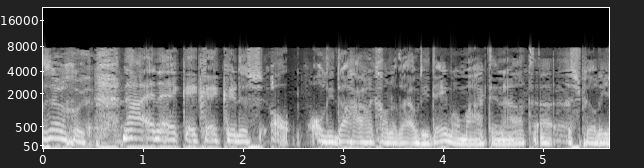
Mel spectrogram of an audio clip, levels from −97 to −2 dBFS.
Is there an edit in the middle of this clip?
no; 0 cuts

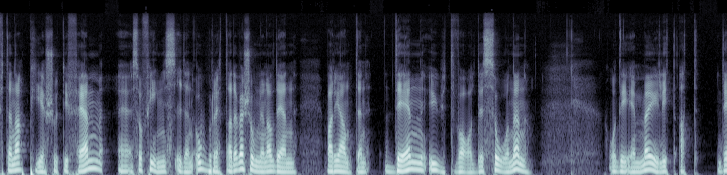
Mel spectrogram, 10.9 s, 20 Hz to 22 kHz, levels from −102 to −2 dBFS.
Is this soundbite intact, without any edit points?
yes; 0 cuts

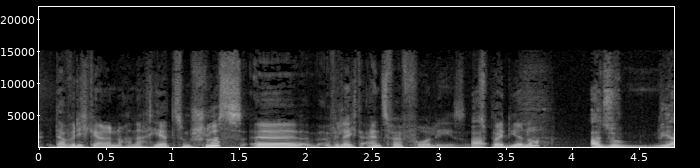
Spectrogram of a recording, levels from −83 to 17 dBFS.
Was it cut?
yes; 1 cut; at 3.2 s

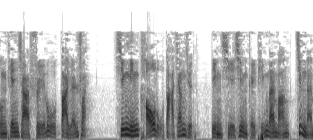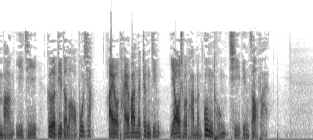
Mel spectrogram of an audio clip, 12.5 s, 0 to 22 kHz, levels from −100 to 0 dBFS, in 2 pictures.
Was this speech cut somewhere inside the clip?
no; 0 cuts

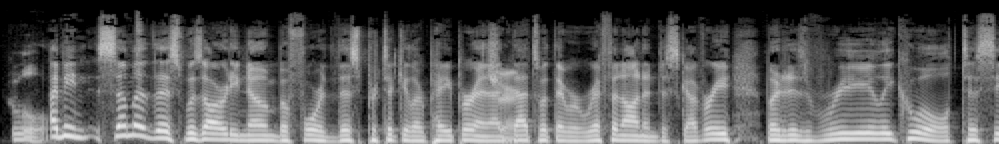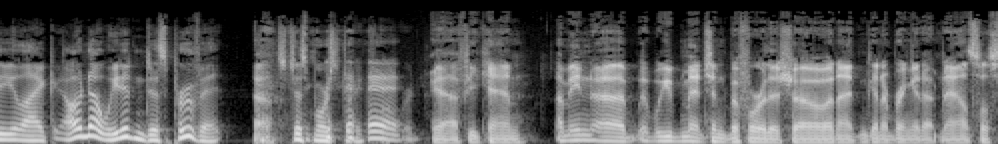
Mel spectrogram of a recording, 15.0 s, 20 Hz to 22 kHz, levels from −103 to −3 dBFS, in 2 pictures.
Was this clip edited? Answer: yes; 1 cut; at 9.4 s

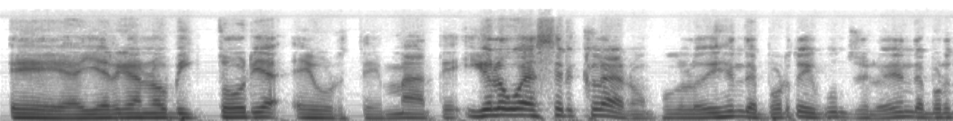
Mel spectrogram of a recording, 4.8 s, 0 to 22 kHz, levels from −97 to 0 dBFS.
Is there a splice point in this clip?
no; 0 cuts

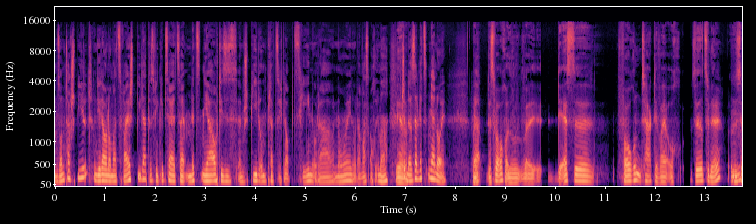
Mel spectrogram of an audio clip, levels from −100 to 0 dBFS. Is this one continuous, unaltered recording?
no; 1 cut; at 12.6 s

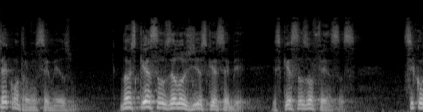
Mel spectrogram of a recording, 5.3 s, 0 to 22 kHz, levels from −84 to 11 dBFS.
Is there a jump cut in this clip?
no; 0 cuts

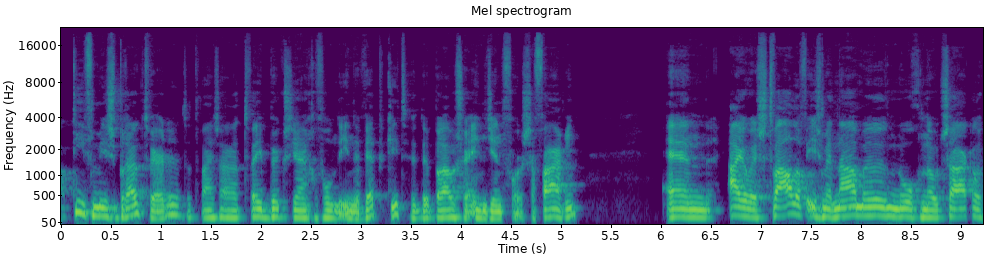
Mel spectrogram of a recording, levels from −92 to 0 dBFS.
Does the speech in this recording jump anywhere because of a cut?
no; 0 cuts

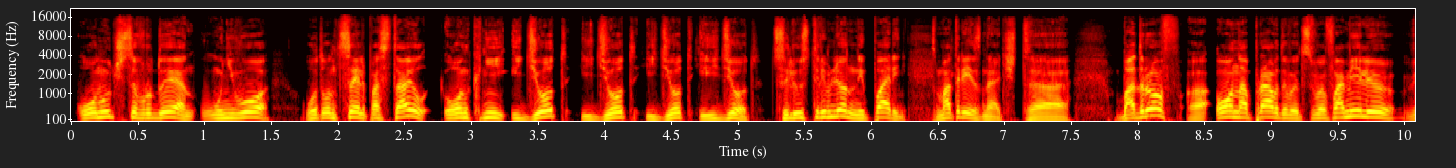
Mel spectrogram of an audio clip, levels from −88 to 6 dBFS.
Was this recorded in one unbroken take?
no; 1 cut; at 6.5 s

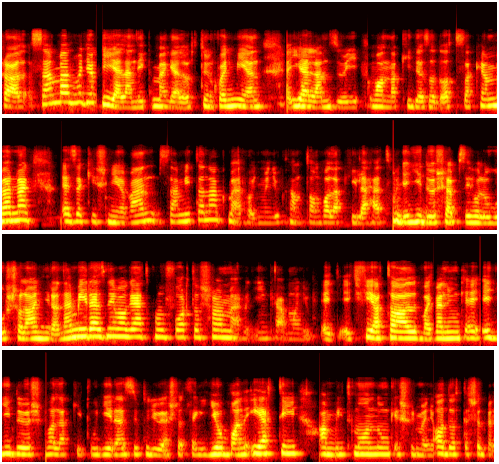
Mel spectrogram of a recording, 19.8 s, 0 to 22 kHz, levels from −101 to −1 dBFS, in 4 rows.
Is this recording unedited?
no; 2 cuts; at 13.0 s, 16.3 s

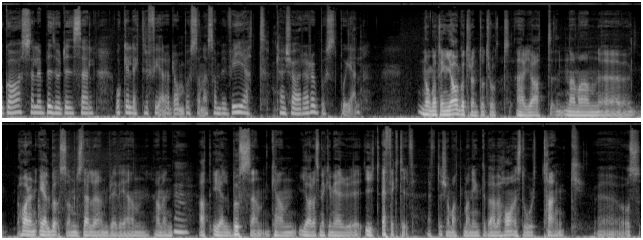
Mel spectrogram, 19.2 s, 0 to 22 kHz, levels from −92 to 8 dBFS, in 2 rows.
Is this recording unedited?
no; 1 cut; at 12.1 s

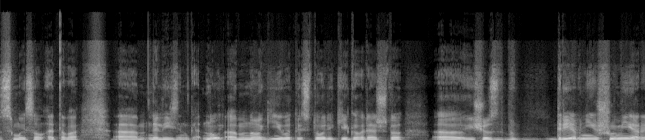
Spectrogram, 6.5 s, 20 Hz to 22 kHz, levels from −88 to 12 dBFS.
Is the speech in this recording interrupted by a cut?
yes; 1 cut; at 2.2 s

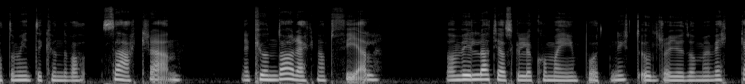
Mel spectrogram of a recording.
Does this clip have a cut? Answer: no; 0 cuts

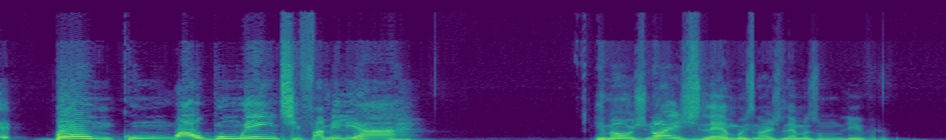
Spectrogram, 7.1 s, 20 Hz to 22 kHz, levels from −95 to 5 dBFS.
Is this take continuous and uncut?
no; 2 cuts; at 4.4 s, 5.6 s

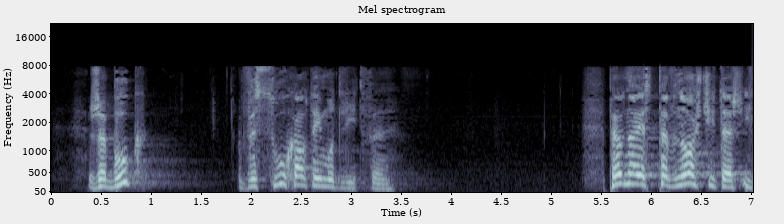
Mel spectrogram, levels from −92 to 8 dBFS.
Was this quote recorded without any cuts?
yes; 0 cuts

